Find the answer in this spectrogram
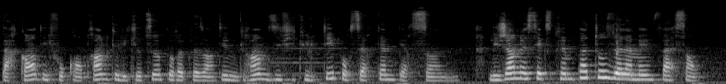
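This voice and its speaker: Lively intonation marks this woman's speech. She talks at a moderate pace, with a fairly high pitch. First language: sign language (speaking French). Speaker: deaf community advocate. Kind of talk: awareness talk.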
